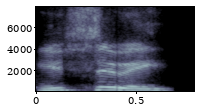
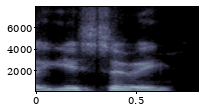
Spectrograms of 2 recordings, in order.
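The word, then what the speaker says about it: Usui: you you you sure you suie okay perfect think chop suie and just it might come easier you suie okay so do you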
